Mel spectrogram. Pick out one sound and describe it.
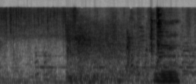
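A small explosion bursts in a video game.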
